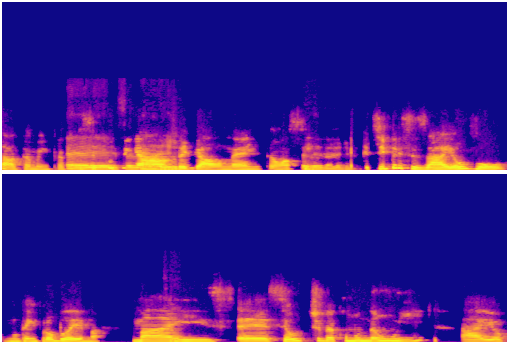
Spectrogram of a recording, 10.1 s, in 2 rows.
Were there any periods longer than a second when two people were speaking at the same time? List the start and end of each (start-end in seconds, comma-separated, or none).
0.6-1.9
